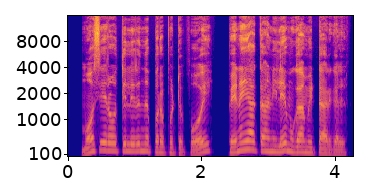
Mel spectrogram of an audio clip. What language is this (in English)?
Tamil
